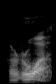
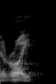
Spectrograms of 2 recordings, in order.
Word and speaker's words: roi: So this is moi, toi, joie, loa, roa. So when you have ROI, ROI is not a Roy, it's El Roa. It's Roa, Roa, okay?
